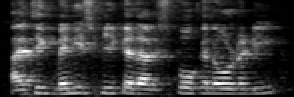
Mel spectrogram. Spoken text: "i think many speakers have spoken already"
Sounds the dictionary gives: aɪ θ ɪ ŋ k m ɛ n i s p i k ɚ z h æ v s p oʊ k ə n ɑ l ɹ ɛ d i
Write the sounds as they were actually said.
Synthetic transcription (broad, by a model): aɪ t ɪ ŋ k m ɛ n i s p i k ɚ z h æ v s p oʊ k ə n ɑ l ɹ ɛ d i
